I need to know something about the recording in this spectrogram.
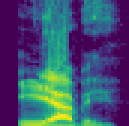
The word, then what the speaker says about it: llave: Por exemplo, em espanhol, llave es com duas L's. Llave. Aqui não existe Não, a doble L e a pronúncia de não, llalle, lillo, llu.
